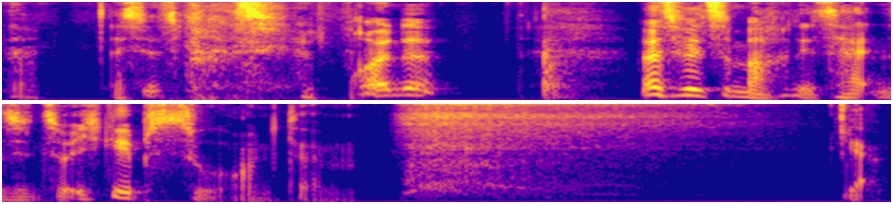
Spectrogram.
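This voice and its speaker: A man casually telling a story to his listeners, animated and self-deprecating, acting out both sides of the dialogue. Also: medium pitch, moderate pace, creaky, slight background noise.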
